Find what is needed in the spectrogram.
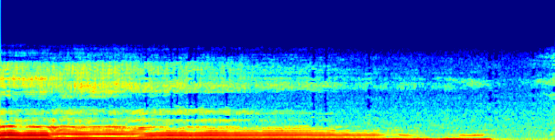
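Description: A man chanting long, steady held notes in a low voice. The pitch steps down slightly twice in the first second, and the note breaks off shortly before the end for a short pause.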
